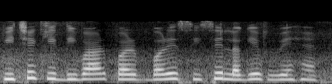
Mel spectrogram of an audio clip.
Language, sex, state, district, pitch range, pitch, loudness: Hindi, female, Mizoram, Aizawl, 230-255 Hz, 240 Hz, -13 LUFS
